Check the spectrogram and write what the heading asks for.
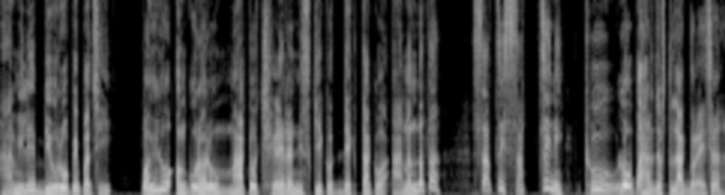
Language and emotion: Nepali, happy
